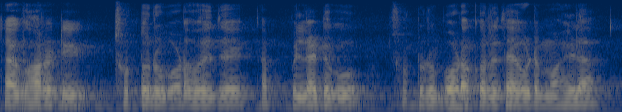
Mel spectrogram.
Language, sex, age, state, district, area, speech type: Odia, male, 18-30, Odisha, Rayagada, urban, spontaneous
